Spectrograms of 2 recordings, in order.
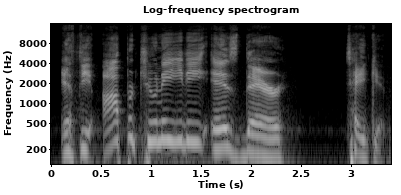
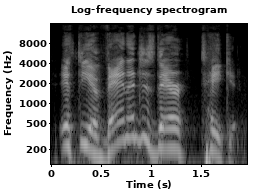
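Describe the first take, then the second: First: It is said more slowly. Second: It is said at normal speed.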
